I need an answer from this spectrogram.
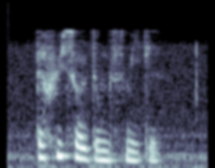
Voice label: "hushaltungsmittel", alsace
